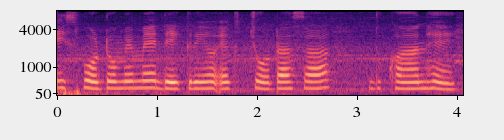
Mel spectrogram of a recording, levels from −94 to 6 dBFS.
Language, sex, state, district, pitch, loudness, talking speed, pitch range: Hindi, female, Tripura, West Tripura, 240 Hz, -14 LUFS, 175 wpm, 230-250 Hz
